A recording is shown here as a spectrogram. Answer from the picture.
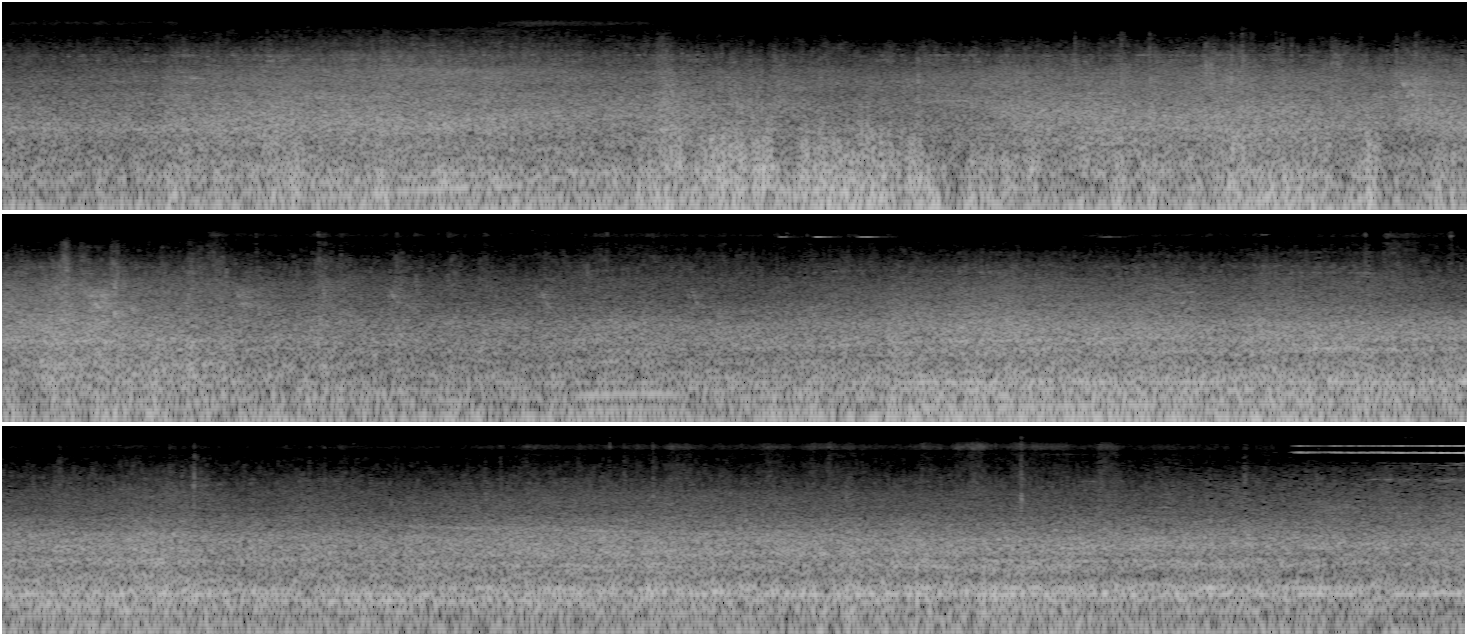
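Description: Motor vehicle running, with steady road noise and a low engine rumble that swells about halfway through and eases again a few seconds before the end.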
